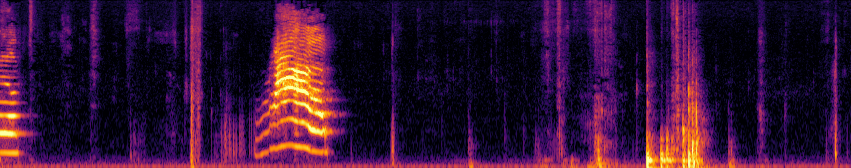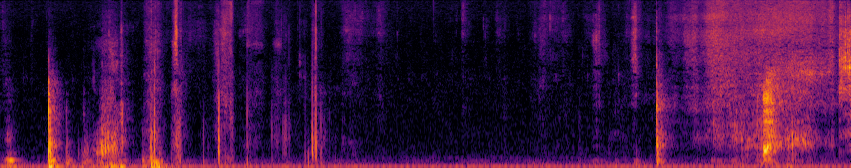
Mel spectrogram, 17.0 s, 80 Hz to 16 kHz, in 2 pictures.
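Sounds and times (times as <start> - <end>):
cat crunching on a bone: 3.5 - 6.4.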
